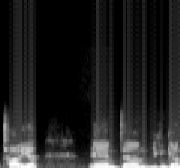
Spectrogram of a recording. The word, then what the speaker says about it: Tadhya: It's called Tadia, and you can get on the mailing list.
